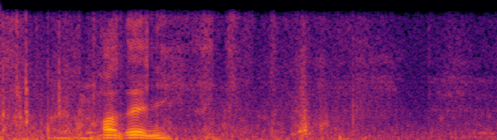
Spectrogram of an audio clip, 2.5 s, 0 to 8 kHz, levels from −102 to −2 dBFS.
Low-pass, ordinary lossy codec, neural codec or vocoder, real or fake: 7.2 kHz; none; codec, 16 kHz, 8 kbps, FunCodec, trained on Chinese and English, 25 frames a second; fake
